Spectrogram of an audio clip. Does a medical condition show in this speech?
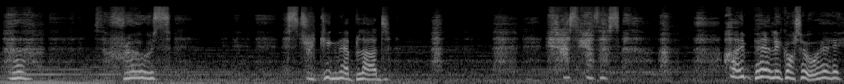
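No.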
